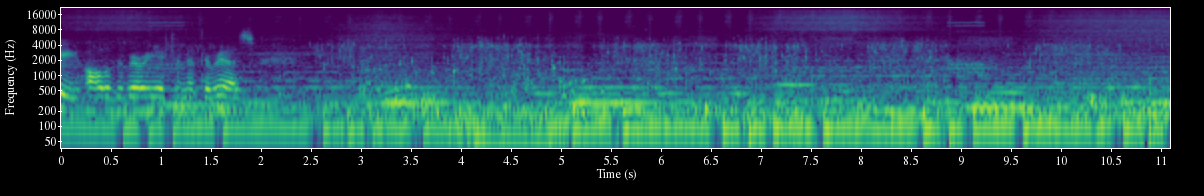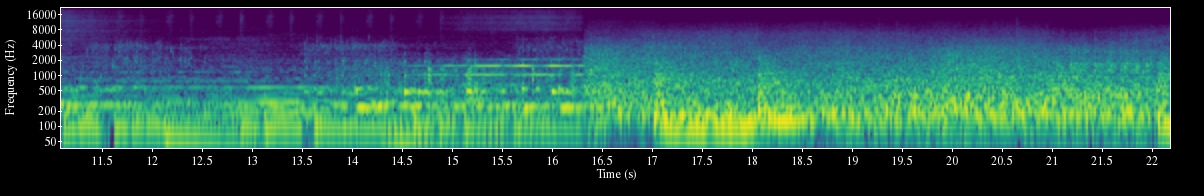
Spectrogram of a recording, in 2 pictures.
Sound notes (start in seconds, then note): 3.0 water bubbling; 7.2 air rushing; 17.0 ice rumbling; 18.3 dramatic drums beating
